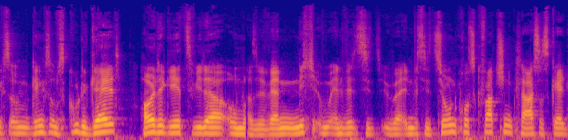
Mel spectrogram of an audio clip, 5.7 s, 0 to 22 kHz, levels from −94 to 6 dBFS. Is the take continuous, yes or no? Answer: no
